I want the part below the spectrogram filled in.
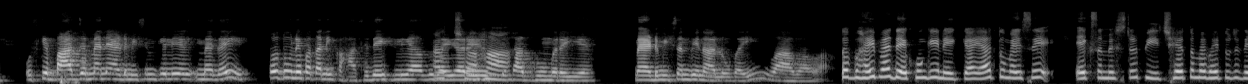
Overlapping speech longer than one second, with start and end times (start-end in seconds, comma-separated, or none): none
